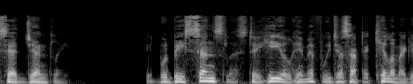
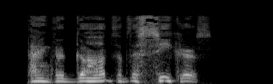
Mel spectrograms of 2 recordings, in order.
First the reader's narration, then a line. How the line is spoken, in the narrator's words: he said hoarsely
